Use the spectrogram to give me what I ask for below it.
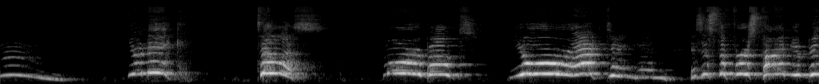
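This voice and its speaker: An extremely high cartoonish character voice at a very slow pace, broken by long, frequent pauses. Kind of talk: puppet interview host.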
